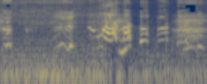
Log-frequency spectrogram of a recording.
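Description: Steady low road and engine rumble inside a moving car's cabin, with a high-pitched voice breaking in over it from about halfway.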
